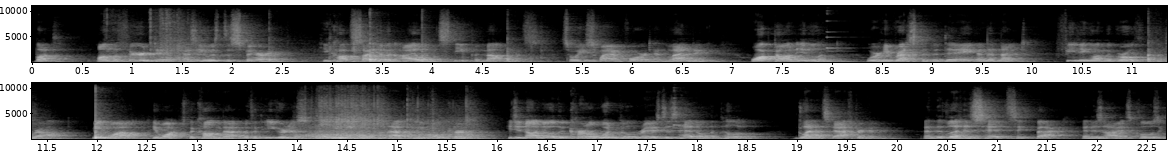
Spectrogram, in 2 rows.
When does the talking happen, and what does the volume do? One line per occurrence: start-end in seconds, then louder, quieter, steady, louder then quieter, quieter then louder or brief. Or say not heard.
0.0-22.6 steady.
